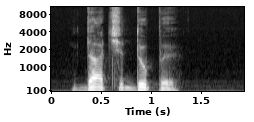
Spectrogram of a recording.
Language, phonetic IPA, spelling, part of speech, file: Polish, [ˈdad͡ʑ ˈdupɨ], dać dupy, phrase, Pl-dać dupy.ogg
